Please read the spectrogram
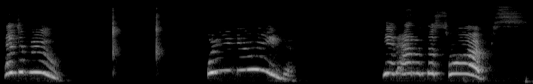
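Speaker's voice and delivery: high playful doggy scolding. Real, not acted. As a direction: squeal the dog's pet name and scold it playfully. Calling the dog.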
